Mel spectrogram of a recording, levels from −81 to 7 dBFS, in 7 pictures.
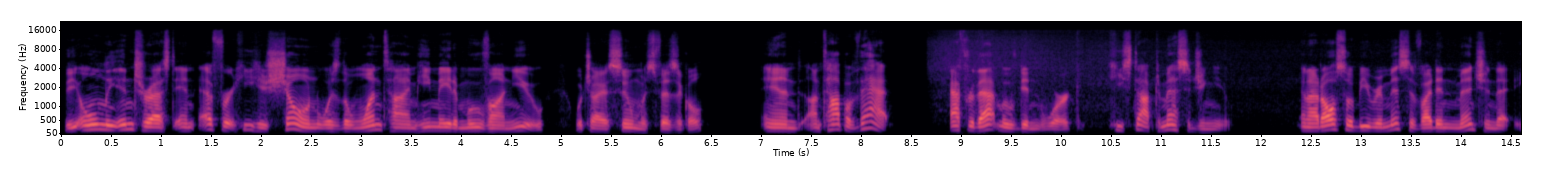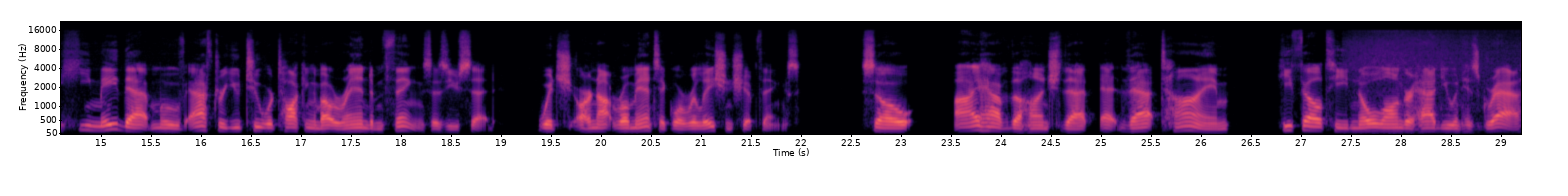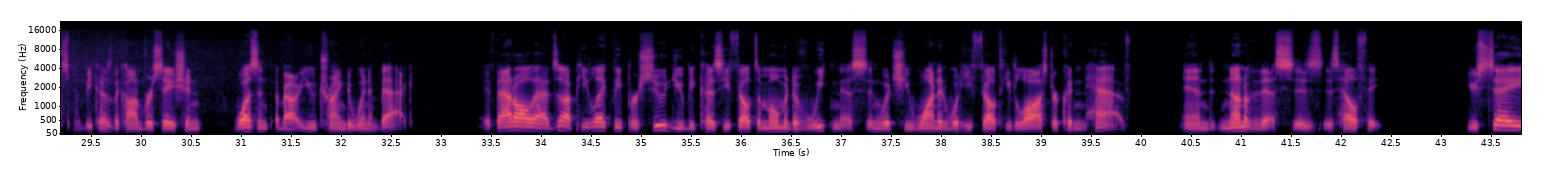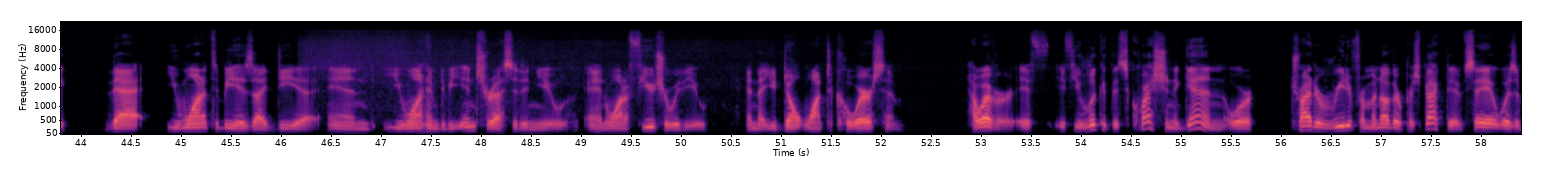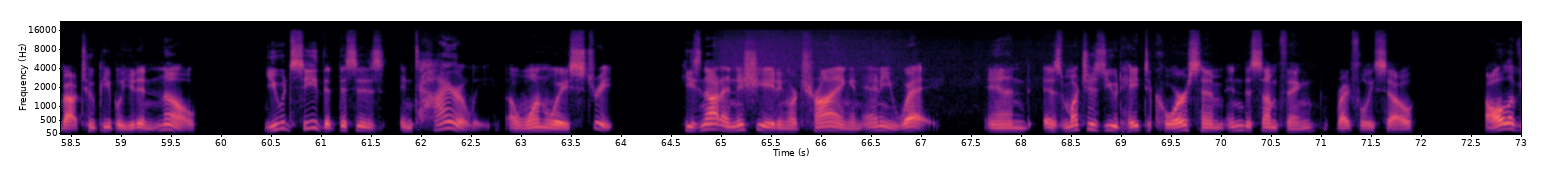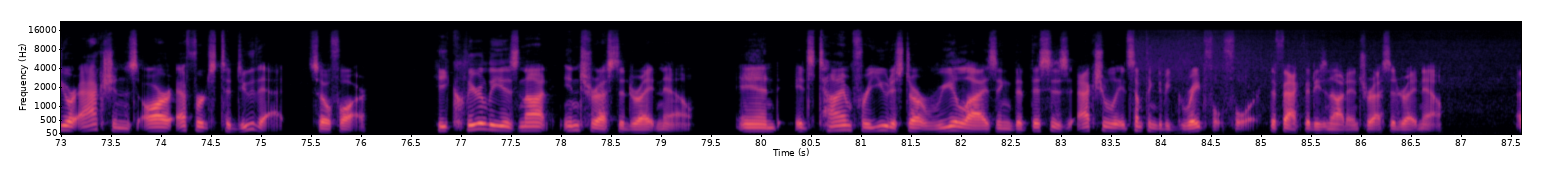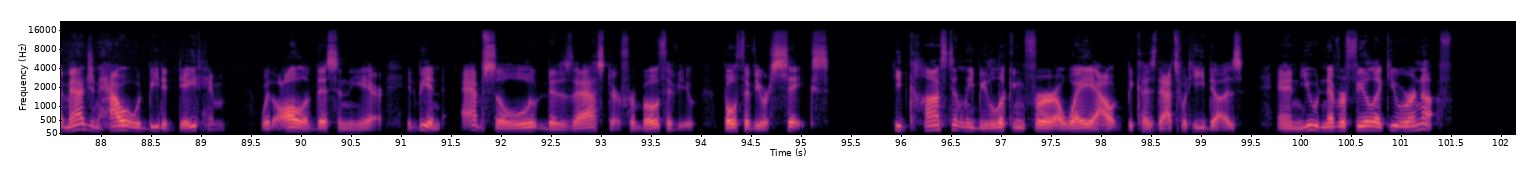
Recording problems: thin; somewhat; fading below 300 Hz
hiss; faint; throughout; 25 dB below the speech

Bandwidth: 16 kHz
